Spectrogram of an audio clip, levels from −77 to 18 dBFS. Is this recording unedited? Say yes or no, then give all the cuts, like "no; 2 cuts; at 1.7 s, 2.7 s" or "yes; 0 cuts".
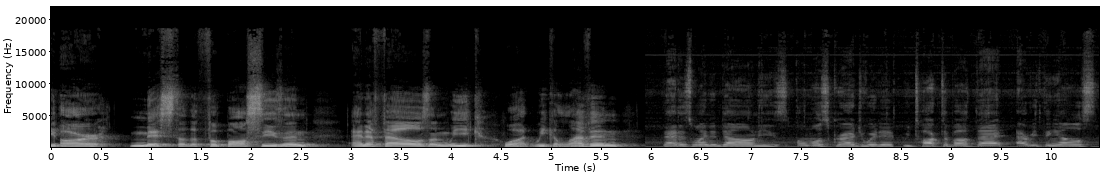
no; 2 cuts; at 5.9 s, 8.4 s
